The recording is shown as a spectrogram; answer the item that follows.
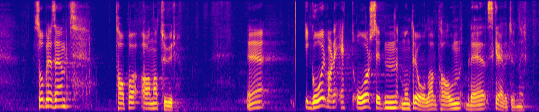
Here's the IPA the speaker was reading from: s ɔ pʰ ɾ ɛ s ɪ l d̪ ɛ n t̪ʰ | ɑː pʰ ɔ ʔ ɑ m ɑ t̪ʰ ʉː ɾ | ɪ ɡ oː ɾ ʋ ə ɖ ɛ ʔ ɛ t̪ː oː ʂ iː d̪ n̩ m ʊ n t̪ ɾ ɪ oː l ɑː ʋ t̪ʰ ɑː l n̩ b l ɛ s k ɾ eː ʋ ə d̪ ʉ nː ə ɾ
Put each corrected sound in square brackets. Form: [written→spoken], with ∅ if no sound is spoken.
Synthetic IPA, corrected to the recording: s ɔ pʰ ɾ ɛ s ɪ [l→∅] d̪ ɛ n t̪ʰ | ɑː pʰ ɔ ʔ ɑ [m→n] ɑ t̪ʰ ʉː ɾ | ɪ ɡ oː ɾ ʋ [ə→ɑ] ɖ ɛ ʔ ɛ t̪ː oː ʂ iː d̪ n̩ m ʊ n t̪ ɾ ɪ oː l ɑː ʋ t̪ʰ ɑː l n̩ b l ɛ s k ɾ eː ʋ ə [d̪→t̪] ʉ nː ə ɾ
